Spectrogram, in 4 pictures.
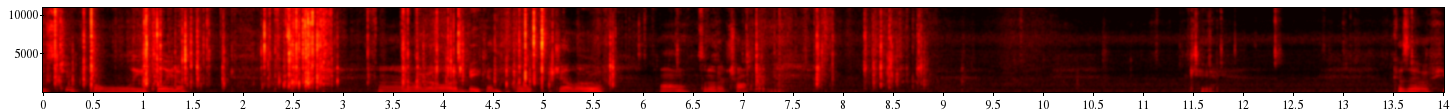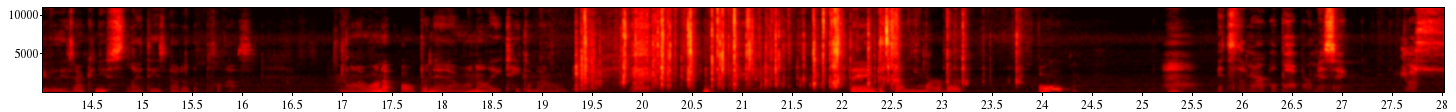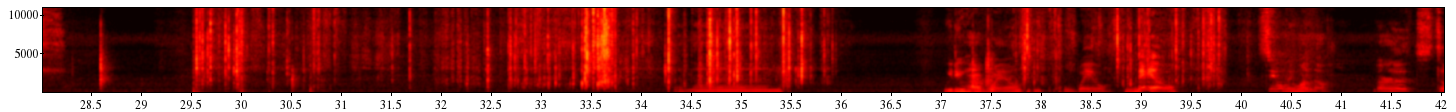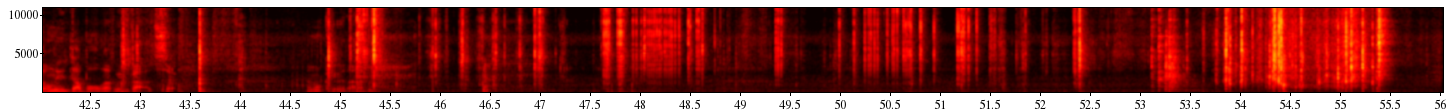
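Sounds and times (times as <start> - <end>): plastic packaging crinkling and tearing: 0.0 - 6.0, 6.7 - 9.0, 19.3 - 24.0, 29.6 - 36.0, 37.3 - 40.1, 44.9 - 55.7.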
